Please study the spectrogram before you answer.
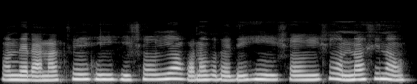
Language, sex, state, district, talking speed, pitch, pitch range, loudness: Chakma, female, Tripura, Unakoti, 170 wpm, 215 Hz, 210-235 Hz, -12 LUFS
